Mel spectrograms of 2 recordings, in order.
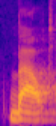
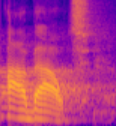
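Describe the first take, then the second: First: The first vowel is a weak, reduced schwa. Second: The first vowel is a full, clear 'a'. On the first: The speaker calls it right. "ce A, c'est un choix" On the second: The speaker calls it wrong. "on ne dit pas about"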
